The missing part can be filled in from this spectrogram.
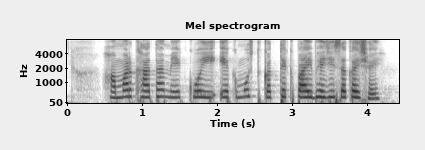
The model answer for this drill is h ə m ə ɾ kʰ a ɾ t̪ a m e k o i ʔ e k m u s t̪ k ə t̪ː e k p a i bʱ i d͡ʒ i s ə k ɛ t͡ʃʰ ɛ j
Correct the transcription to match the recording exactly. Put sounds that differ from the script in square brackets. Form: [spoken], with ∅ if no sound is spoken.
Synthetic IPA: h ə m ə ɾ kʰ a [∅] t̪ a m e k o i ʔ e k m u s t̪ k ə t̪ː e k p a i bʱ [e] d͡ʒ i s ə k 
